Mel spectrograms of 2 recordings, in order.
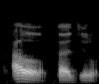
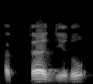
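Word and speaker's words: التاجر: aljannatu kalian huruf Syamsiah di idghomkan attajiru nggak dibaca Al takjil attajiru asal Bu dan ke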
